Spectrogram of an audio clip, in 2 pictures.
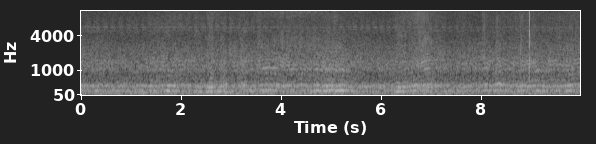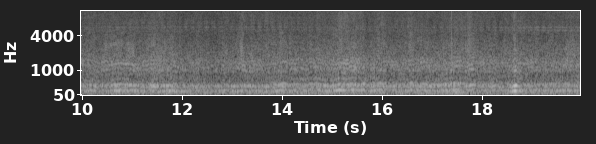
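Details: A swarm of bees out of its hive, a long steady drone with wavering pitches that rise and fall slightly, a sharp click near nine seconds and a close fly-by near the end.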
